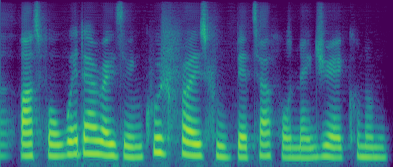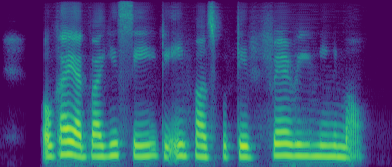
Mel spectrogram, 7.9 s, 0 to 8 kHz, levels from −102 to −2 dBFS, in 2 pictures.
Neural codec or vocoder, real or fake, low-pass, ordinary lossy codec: codec, 16 kHz, about 1 kbps, DyCAST, with the encoder's durations; fake; none; none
